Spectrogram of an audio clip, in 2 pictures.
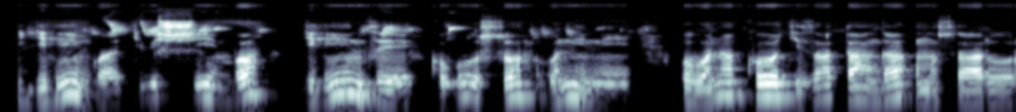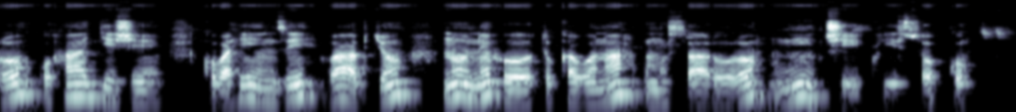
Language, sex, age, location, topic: Kinyarwanda, male, 36-49, Burera, agriculture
